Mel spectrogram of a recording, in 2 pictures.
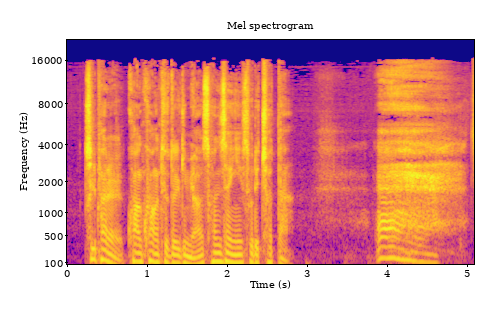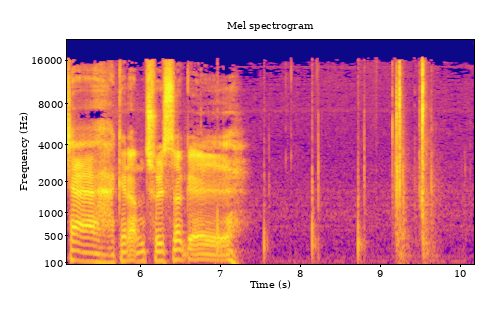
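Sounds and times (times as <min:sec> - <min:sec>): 
speech: 0:00.3 - 0:02.9, 0:03.9 - 0:07.4
classroom door opening: 0:08.8 - 0:09.9.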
